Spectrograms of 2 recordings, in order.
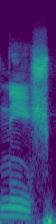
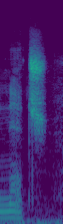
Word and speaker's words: niche: It's pronounced niche, but lots of people say niche.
